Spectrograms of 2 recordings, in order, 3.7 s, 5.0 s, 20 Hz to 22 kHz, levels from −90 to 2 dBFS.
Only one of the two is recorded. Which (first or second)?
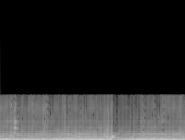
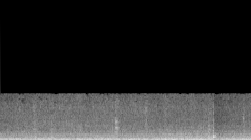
second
